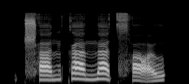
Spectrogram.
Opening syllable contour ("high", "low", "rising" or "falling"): rising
